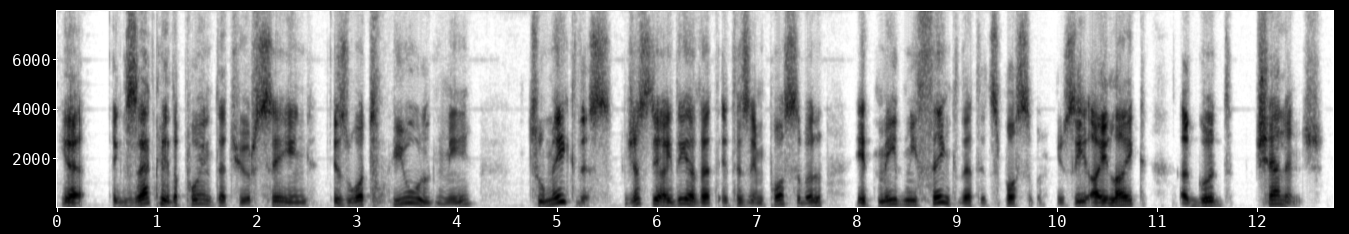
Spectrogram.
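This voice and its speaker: A man's voice: mid-range voice, expressive, unhurried, pushed and bright, dry recording. A man from the Middle East whose first language is Arabic, earnestly telling his story in casual livestream talk. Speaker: guest translator.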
